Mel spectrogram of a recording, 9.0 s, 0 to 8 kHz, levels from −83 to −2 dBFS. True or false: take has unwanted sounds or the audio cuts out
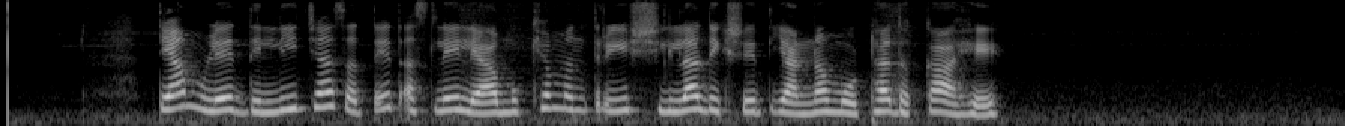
false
